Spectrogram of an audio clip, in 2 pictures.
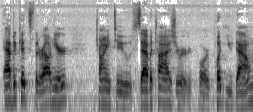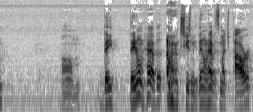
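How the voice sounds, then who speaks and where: A man's voice: mid-range voice, fairly bright tone. A man speaking at a conference panel, presenting and urging his listeners in a plain-spoken, earnest way. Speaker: conference presenter on the pork industry. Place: conference hall.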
